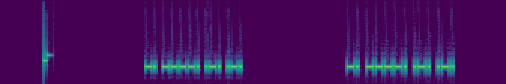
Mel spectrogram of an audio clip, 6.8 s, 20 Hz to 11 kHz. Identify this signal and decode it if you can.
Morse code, heard as a keyed tone, about 34 wpm, 700 Hz. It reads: N9RR N9RR
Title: Speed Racing - USA 1x2 Call Signs 28wpm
